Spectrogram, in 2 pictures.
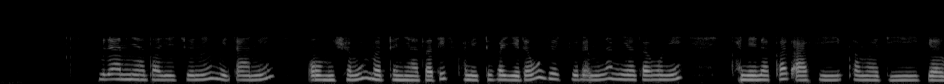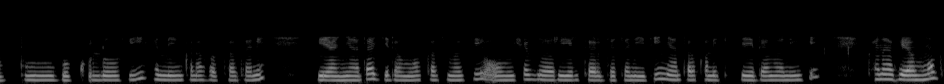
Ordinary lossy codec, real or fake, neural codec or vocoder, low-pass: Opus, 64 kbps; fake; codec, 16 kHz in and 24 kHz out, 2.2 kbps, FireRedTTS-2 codec; 3.6 kHz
